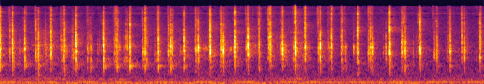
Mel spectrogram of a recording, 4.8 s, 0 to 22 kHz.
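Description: A single gloved index finger taps the keys one by one on a black, low-profile Logitech G915 TKL linear mechanical gaming keyboard of plastic and aluminium lying flat. About three dozen short, bright clicks come at roughly four per second in a slightly uneven rhythm. Each click centres near 2 kHz and dies away almost at once, with very little low end.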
